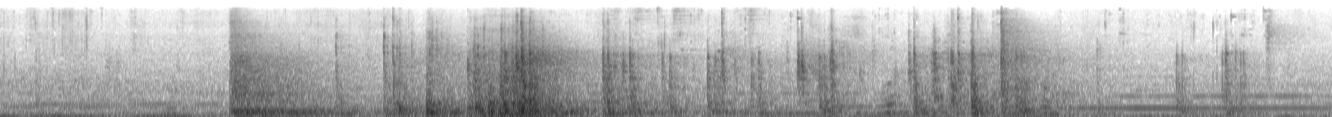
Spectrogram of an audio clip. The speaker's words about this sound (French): Je vais fermer les volets.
